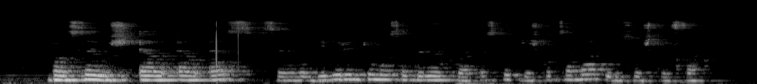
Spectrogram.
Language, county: Lithuanian, Marijampolė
